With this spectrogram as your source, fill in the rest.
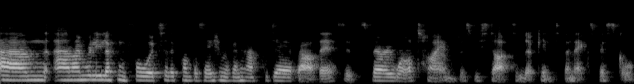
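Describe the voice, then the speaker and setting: Speaking at a very fast pace with hardly any pauses, a woman with a British accent keeps a medium pitch and fairly even intonation while her loudness swings widely. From Britain. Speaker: sales planning and compensation executive. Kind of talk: panel discussion.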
